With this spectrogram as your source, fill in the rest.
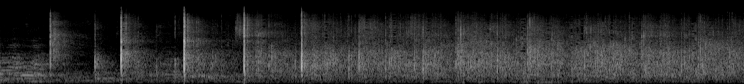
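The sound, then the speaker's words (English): An audience claps for Jesus during a sermon, starting with a few sharp, scattered claps that quickly swell into steady, dense applause holding at a lively level to the end. “Give me one reason why you are not clapping for Jesus.”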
